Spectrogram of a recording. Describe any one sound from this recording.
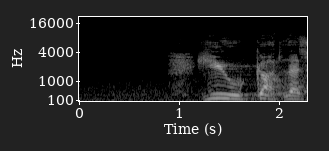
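A man shouts angrily, close by.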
